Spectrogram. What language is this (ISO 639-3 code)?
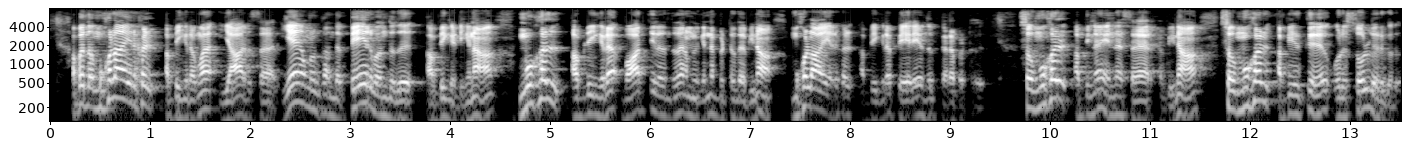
tam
